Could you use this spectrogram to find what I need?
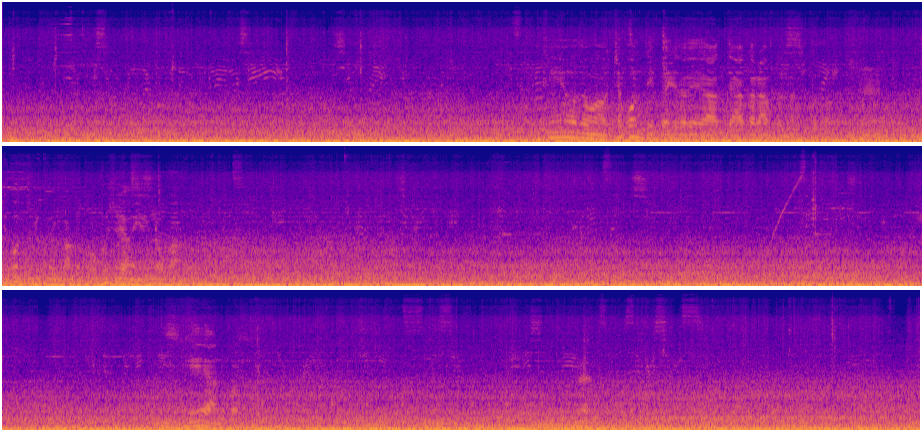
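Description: Tyres hiss on a wet road throughout.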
